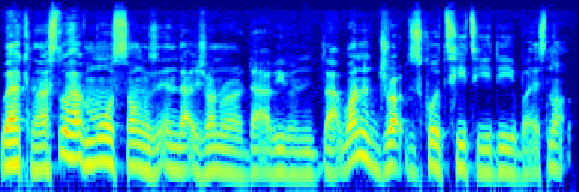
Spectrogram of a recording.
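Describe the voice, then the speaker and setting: Chatting casually as a podcast guest, a young musician from London fills his speech with fillers and "innit." His medium-pitched voice is gravelly yet mellow and runs a little fast. He sits on a living room podcast set, recorded with a boom mic on an arm.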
